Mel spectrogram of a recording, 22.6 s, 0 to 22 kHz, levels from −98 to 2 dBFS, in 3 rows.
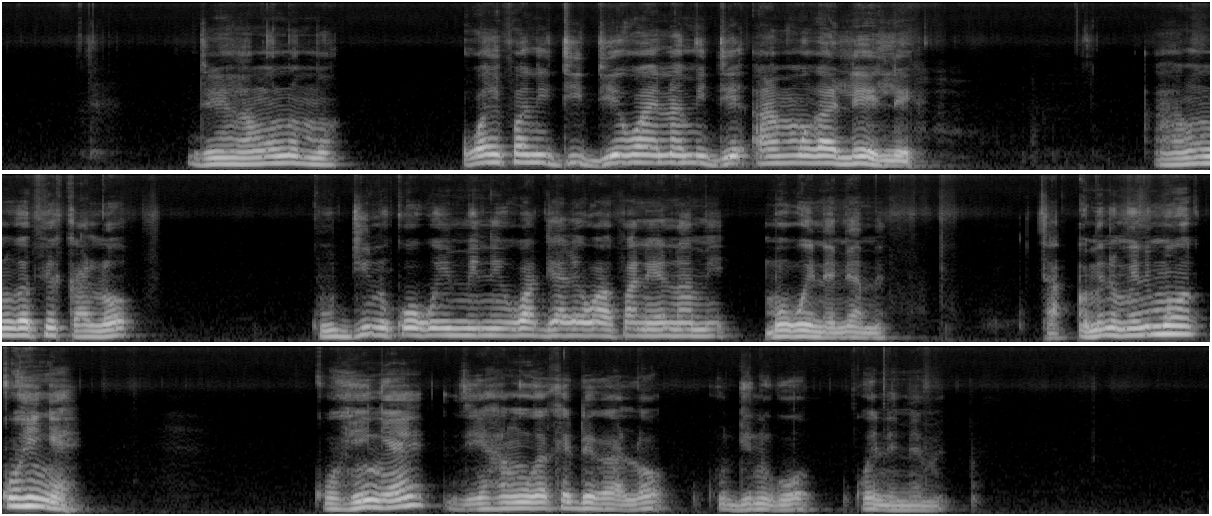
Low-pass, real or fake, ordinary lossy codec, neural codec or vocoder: none; real; none; none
